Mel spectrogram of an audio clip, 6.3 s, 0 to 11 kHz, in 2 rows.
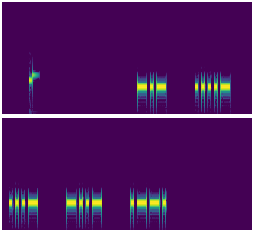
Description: Morse code, heard as a keyed tone, about 30 wpm, spaced as for 17 wpm, 700 Hz. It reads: K4VXP
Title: USA Call Signs - 3x Character Spacing - 30wpm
